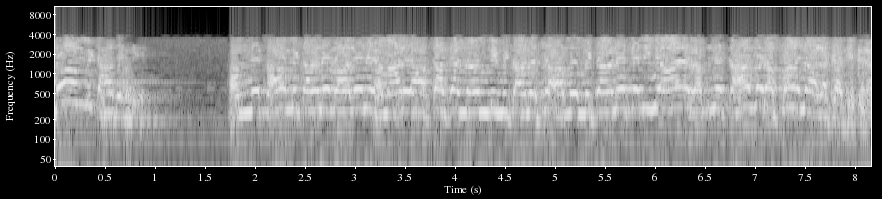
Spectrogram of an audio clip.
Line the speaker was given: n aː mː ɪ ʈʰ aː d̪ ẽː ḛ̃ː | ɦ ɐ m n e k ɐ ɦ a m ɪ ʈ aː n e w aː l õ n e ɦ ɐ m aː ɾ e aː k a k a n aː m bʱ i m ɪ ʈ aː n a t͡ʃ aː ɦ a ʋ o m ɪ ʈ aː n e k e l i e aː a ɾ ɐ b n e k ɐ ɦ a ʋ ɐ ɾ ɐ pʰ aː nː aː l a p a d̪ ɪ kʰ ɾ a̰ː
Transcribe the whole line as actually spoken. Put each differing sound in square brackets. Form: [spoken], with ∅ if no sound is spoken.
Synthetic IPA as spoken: n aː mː ɪ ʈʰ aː d̪ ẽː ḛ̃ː | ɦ ɐ m n e k ɐ ɦ a m ɪ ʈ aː n e [ʋ] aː l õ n e ɦ ɐ m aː ɾ e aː k a k a n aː m bʱ i m ɪ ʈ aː n a t͡ʃ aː ɦ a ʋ o m ɪ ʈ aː n e k e l i e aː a ɾ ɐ b n e k ɐ ɦ a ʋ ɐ ɾ ɐ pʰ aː [n] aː l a [k] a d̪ ɪ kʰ ɾ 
